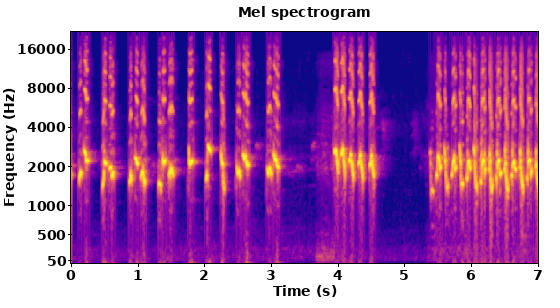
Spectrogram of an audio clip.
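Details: Sooty-headed bulbul singing vigorously: quick strings of sharp chirped notes, a short pause, a tight burst of five, then a dense, rapid chattering stream of rattled chirps to the end.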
